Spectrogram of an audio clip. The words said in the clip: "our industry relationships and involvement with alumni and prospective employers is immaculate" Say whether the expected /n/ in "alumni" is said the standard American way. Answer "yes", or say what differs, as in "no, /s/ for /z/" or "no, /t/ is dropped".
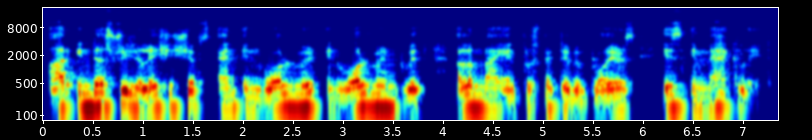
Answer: yes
